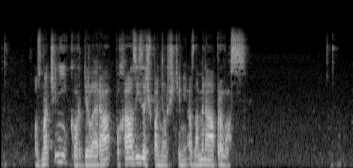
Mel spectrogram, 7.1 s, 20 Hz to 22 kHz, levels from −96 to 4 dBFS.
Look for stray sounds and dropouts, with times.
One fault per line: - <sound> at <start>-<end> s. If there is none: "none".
none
